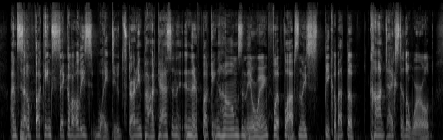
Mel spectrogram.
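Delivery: put-on fed-up woman voice, ranting and complaining. Retelling a video of a lady complaining about podcasters, in a put-on woman voice. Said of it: "This is my woman voice".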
